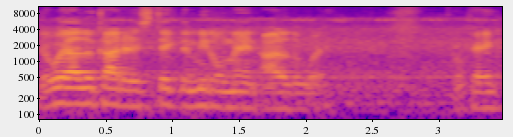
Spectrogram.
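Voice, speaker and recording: A man with a Colombian accent talks at a fairly high pitch with fairly even intonation, amid audible room echo and noticeable background noise. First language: Spanish. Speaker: police officer giving a class speech. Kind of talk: persuasive speech.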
